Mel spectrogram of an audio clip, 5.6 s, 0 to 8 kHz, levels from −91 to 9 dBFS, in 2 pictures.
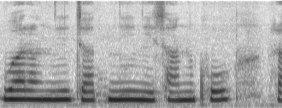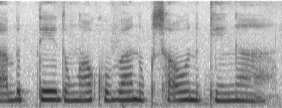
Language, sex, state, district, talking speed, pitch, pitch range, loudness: Garo, female, Meghalaya, South Garo Hills, 75 wpm, 235 Hz, 225-240 Hz, -14 LUFS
